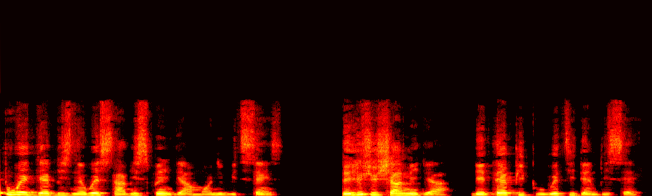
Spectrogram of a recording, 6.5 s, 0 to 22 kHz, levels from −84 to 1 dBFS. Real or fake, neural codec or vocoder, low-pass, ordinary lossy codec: fake; vocoder, 44.1 kHz, 128 mel bands, Pupu-Vocoder; 10.8 kHz; AAC, 48 kbps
